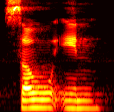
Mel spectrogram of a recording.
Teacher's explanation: یہاں پر واو ساکن ہے، واو ساکن سے پہلے فتح ہے یعنی زبر ہے تو واولین ہوگا، واولین کو نرم آواز کے ساتھ جلدی پڑھیں گے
